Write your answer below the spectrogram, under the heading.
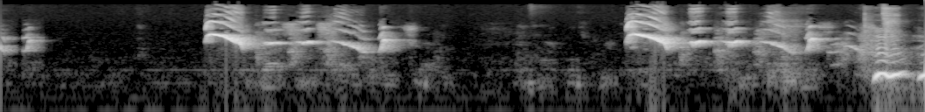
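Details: A pet parrot now loud every morning, proving the house is its own: two bursts of bright falling whistles trailing into rolling warbled syllables, with a lower squawk at the end.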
